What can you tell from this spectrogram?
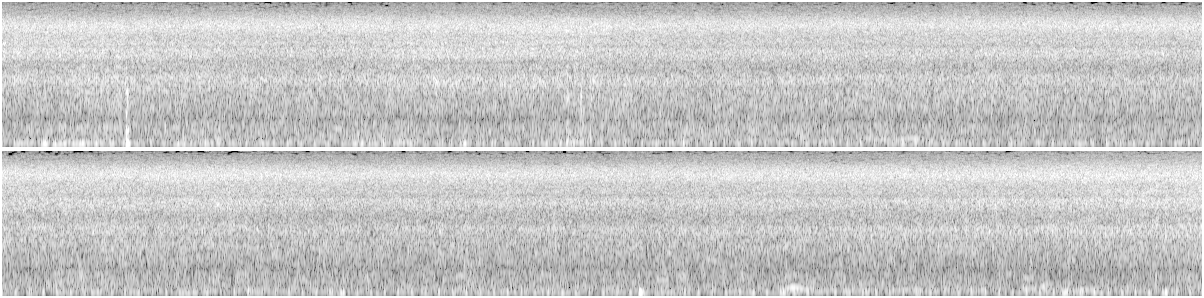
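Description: Steady rush of water from a waterfall cascade falling onto rocks and into a pool.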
